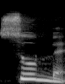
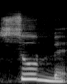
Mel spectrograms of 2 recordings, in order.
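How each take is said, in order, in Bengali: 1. "b" শেষ হয় হালকা প্রতিধ্বনির আওয়াজে। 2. "b" শেষ হয় হালকা প্রতিধ্বনির আওয়াজে।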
